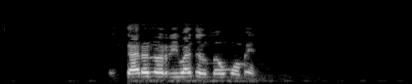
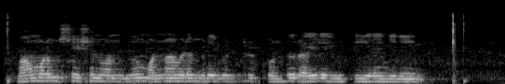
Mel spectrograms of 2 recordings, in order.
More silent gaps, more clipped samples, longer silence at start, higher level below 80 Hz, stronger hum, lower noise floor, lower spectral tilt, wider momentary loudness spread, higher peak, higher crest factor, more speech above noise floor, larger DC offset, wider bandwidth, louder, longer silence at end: neither; neither; first, 1.25 s vs 0.05 s; second, -74 dBFS vs -58 dBFS; neither; first, -77 dBFS vs -46 dBFS; second, -4.5 dB/octave vs -6.5 dB/octave; first, 15 LU vs 8 LU; about the same, -2 dBFS vs -2 dBFS; about the same, 18 dB vs 22 dB; first, 61 dB vs 23 dB; neither; second, 6.8 kHz vs 11.5 kHz; first, -17 LUFS vs -25 LUFS; first, 1.6 s vs 0.4 s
